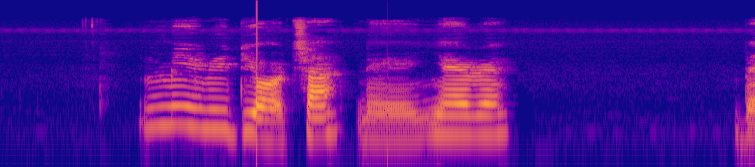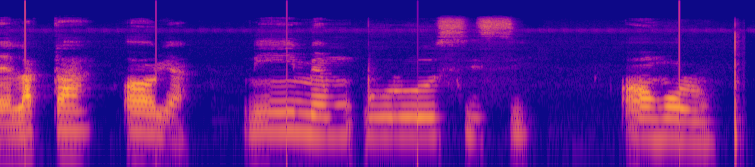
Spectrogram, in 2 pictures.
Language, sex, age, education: Igbo, female, 30-45, tertiary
